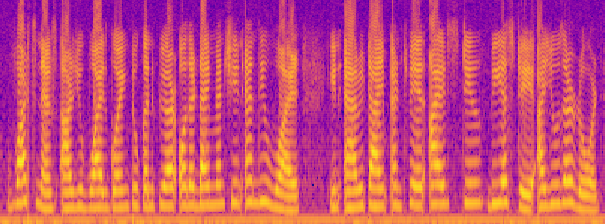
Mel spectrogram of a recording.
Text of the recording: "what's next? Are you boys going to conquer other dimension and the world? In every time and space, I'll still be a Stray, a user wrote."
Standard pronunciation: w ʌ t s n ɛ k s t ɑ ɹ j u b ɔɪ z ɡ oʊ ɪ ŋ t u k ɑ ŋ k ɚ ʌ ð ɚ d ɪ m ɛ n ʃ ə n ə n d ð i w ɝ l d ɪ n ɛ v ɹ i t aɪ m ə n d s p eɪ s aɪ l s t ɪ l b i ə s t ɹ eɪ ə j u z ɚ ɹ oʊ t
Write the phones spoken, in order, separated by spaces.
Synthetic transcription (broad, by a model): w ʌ t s n ɛ k s t ɑ ɹ j u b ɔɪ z ɡ oʊ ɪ ŋ t u k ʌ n k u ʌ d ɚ d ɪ m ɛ n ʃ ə n ə n d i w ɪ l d ɪ n ɛ v ɹ i t aɪ m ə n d s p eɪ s aɪ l s t ɪ l b i ə s t eɪ ə j u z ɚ ɹ oʊ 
